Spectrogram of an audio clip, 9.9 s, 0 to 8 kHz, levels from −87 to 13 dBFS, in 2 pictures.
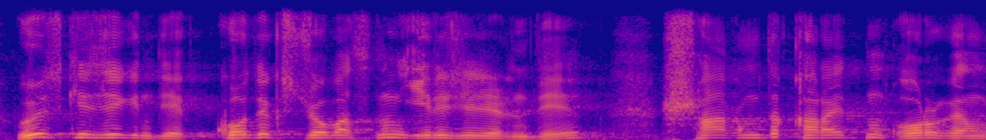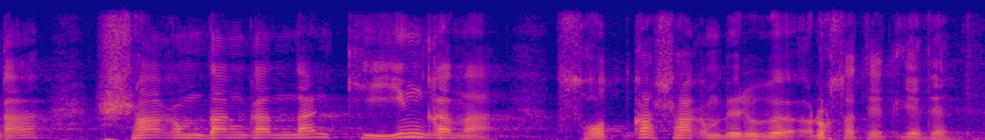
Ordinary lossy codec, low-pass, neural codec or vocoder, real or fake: Opus, 64 kbps; 7.2 kHz; none; real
